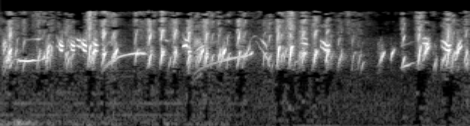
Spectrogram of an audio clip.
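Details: Goldfinch song meant to stir European goldfinches to sing and pair: quick, liquid twittering phrases with rising whistled slurs, one short gap, then renewed chatter.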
